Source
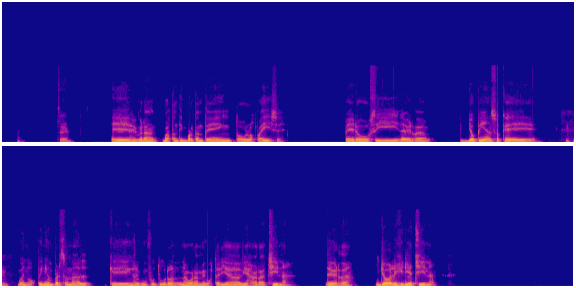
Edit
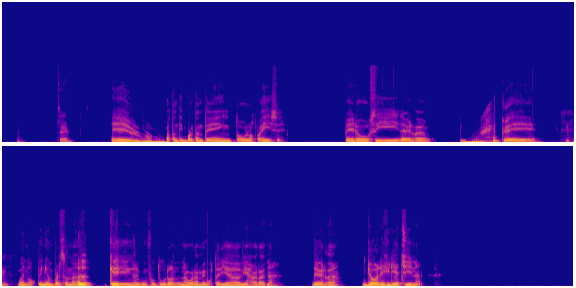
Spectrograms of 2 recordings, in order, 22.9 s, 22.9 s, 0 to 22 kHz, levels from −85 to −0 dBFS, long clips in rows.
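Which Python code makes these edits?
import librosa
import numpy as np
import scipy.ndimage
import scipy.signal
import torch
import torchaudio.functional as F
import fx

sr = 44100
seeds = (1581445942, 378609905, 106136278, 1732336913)

y = fx.edit(x, sr, fx.tape_stop(start_s=2.41, length_s=0.88),
    fx.tape_start(start_s=9.27, length_s=0.92),
    fx.clip_gain(start_s=12.95, length_s=0.81, db=11.5),
    fx.cut(start_s=16.73, length_s=0.27), tone=tone)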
